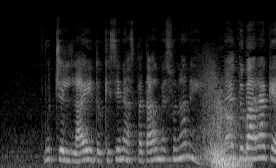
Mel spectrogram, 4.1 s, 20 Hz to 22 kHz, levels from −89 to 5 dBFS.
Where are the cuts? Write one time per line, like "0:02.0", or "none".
0:03.1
